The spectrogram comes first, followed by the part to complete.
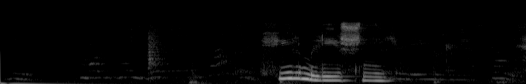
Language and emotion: Russian, sad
